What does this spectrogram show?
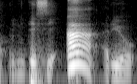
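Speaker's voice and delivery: "Penitenciário" with the A before "rio" drawn out; stress on A. Shown as a demonstration. Teacher answering which syllable is strongest, stressed A. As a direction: lean slowly on the A of "Penitenciário". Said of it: "É o A, professor".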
